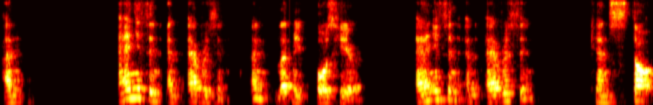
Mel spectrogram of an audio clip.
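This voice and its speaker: A man with a non-native accent, a fairly high pitch and lively intonation. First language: not English. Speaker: spiritual teacher. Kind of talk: religious lecture. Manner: halting, with fillers and repetitions.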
